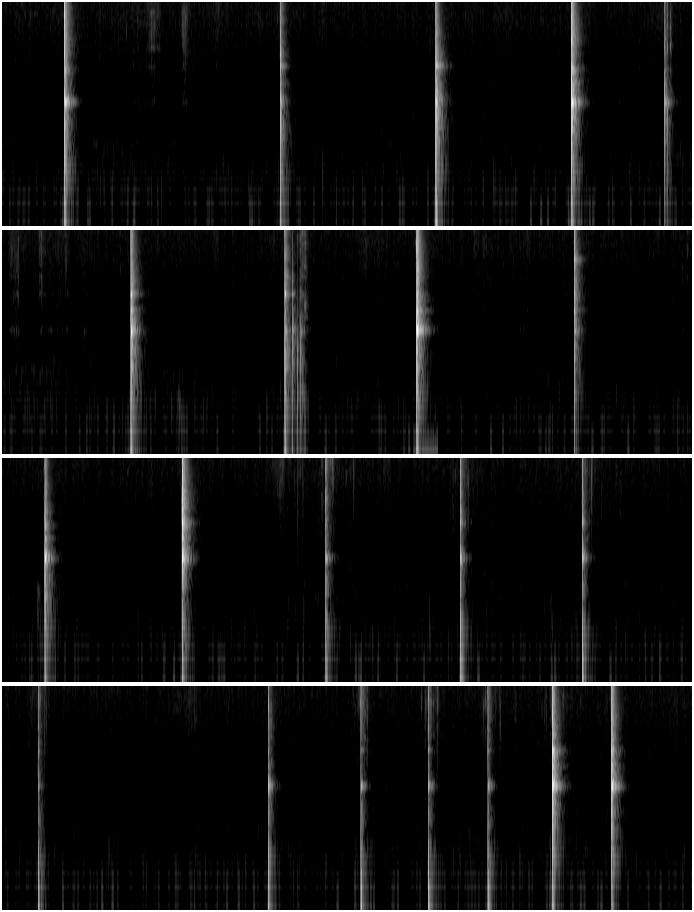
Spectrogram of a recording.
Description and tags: Hammer Hitting Log
A hammer hitting against a log
hammer, hit, log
